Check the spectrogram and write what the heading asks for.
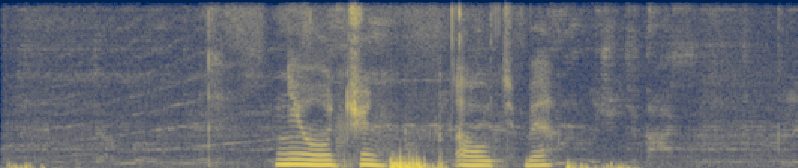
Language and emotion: Russian, sad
